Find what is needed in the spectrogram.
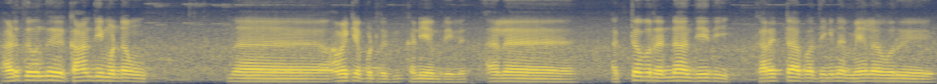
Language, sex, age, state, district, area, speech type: Tamil, male, 45-60, Tamil Nadu, Thoothukudi, rural, spontaneous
